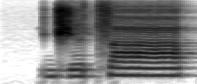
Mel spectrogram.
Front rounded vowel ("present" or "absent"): absent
